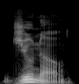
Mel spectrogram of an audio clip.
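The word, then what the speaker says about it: Juneau: alaska and the capital of this state is juno ju no juno alaska all right the next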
